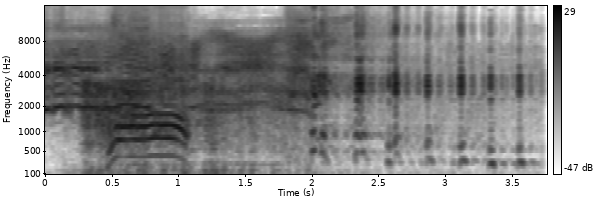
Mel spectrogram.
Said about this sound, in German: Ein bisschen Lärm und du kriegst Angst. Oh Mann, mein Puls rast wie verrückt. Dabei war es doch nur ein blöder Schrei.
